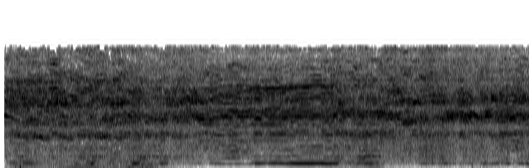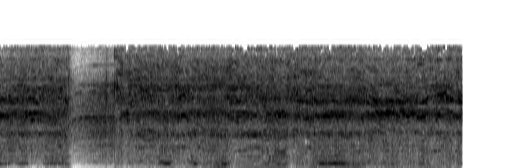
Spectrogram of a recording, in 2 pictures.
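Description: Angle grinder with a cut-off disc cutting into a steel bar held in a vise: a steady high grinding hiss of disc on metal over the motor's whine, whose pitch wavers as the load changes. About nine seconds in the disc briefly eases off the cut, and the sound stops abruptly near the end.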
